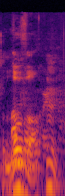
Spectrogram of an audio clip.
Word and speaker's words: Louisville: But down here, it's Louisville. – Really? – Yeah, it's like a one syllable like Louisville.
